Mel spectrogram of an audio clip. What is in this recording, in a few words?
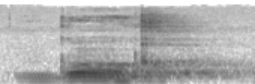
"die", Kuman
